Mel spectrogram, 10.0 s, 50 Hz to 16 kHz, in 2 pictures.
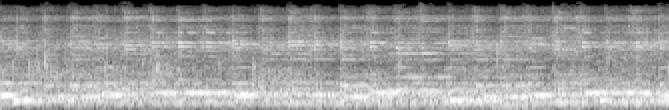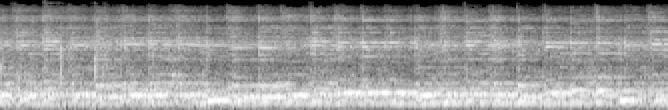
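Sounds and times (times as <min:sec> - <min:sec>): plucked lute melody: 0:00.0 - 0:10.0.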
